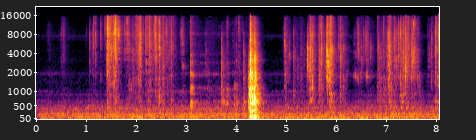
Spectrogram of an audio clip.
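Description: Plastic wrapper on a block of cheddar cheese being cut with kitchen scissors and peeled open by hand, crinkling in irregular bursts. One sharper, louder click comes about four seconds in.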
